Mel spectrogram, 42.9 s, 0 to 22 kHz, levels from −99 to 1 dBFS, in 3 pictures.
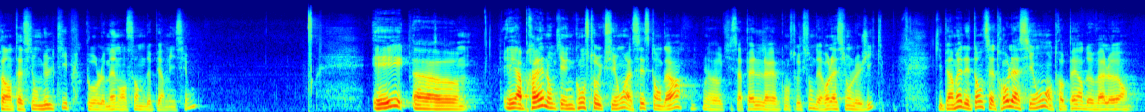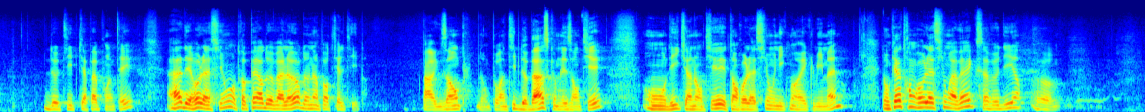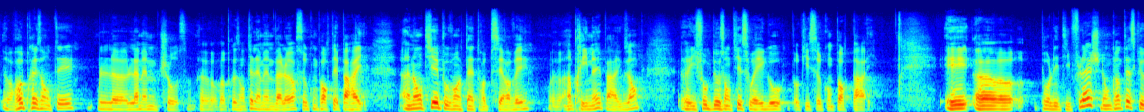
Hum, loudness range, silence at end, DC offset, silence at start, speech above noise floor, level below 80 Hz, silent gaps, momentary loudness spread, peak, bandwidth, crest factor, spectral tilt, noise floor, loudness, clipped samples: none; 7 LU; 0 s; under 0.1%; 0 s; 45 dB; -66 dBFS; none; 16 LU; -2 dBFS; 14.5 kHz; 22 dB; -7 dB/octave; -68 dBFS; -24 LUFS; under 0.1%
